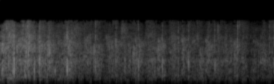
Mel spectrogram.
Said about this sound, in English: So please help me give a round of applause to our speakers today.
